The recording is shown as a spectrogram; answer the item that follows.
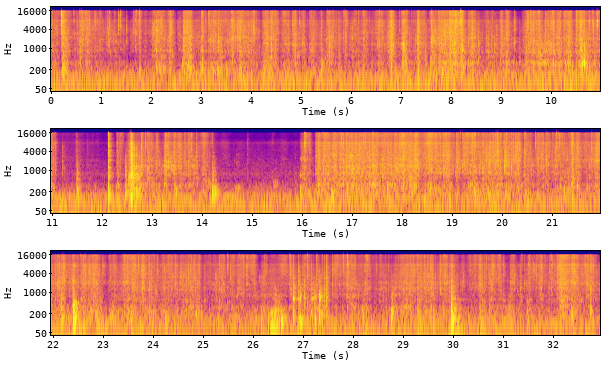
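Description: Plastic mailing envelope and its inner plastic wrapping crinkling and rustling as they are handled, torn and cut open with scissors, with many small snips and clicks. There are two brief quiet pauses around the middle and one sharp click just before the first of them ends.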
